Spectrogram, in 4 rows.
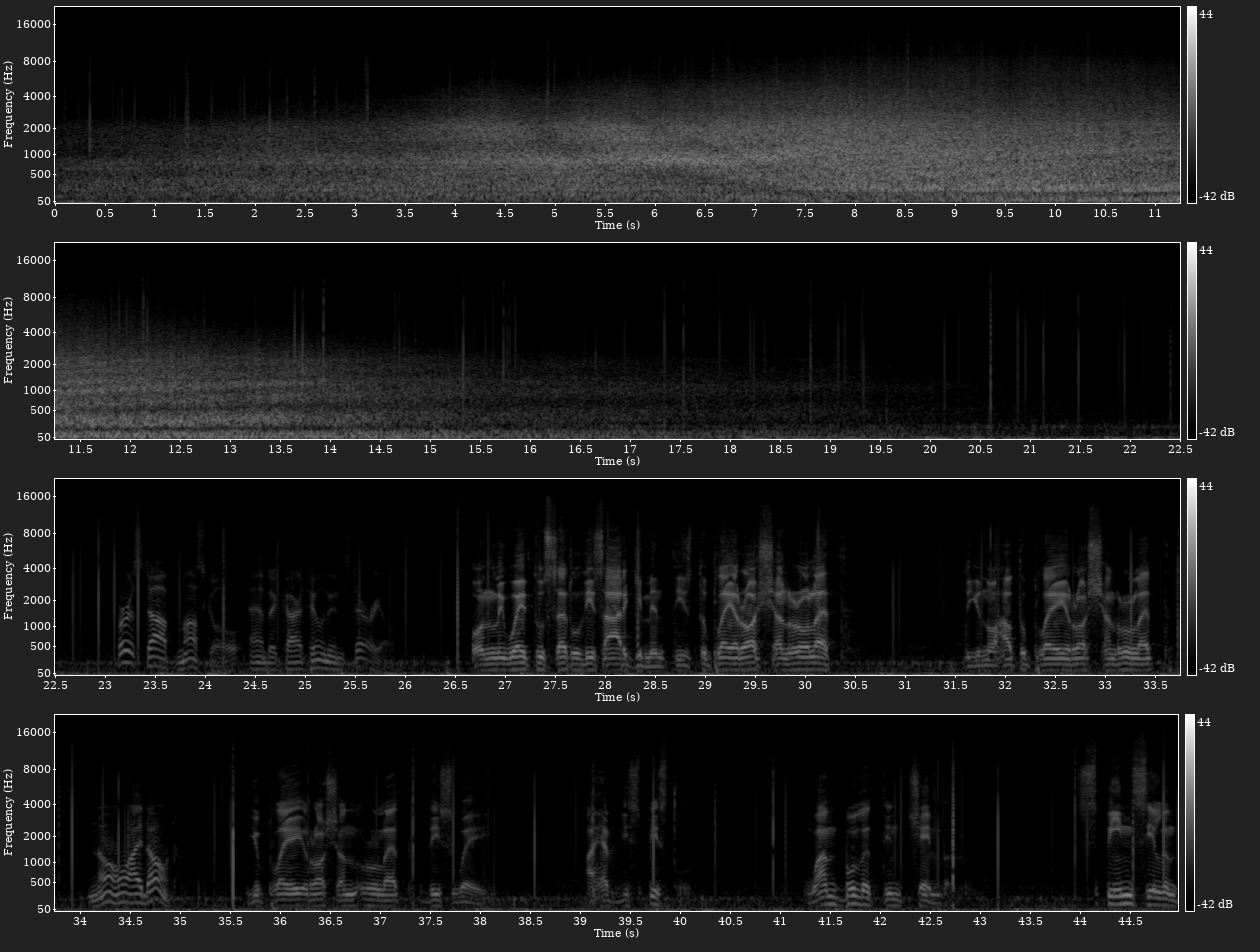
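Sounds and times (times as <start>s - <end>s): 
jet aircraft engines roaring past during flight: 0.0s - 18.9s
speech: 23.3s - 26.0s, 26.7s - 30.5s, 31.7s - 35.0s, 35.7s - 38.2s, 39.1s - 40.0s, 41.3s - 42.8s, 44.0s - 44.9s.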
